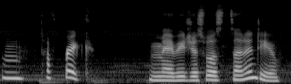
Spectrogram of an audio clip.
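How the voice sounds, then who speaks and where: A woman's voice: mid-range voice, lively intonation, normal speed, faint music behind, lightly acted. A woman voicing a blunt, teasing old granny who makes dry wisecracks.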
